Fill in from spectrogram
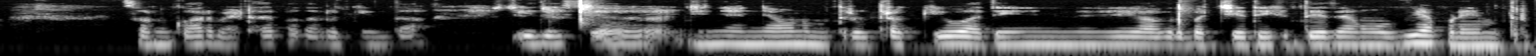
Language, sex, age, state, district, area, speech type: Dogri, female, 30-45, Jammu and Kashmir, Kathua, rural, spontaneous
